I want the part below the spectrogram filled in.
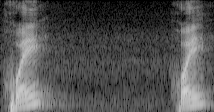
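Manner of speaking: Huế said high with a W glide; Vietnamese word demo. Shown as a demonstration. Teacher models Huế for learners, high with a W glide. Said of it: "For example".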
